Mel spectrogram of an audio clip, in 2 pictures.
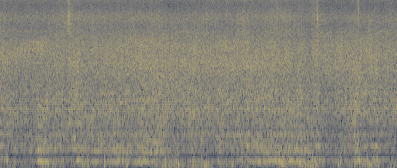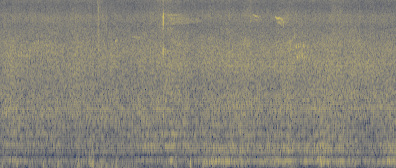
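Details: Honey bees constantly circling a GoPro placed under a foot from their hive entrance on a sunny February day; continuous layered buzzing with clicks of bees landing on the camera and a faint bird note around the middle.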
